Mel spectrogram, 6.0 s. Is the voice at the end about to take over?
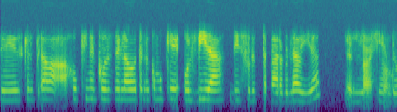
No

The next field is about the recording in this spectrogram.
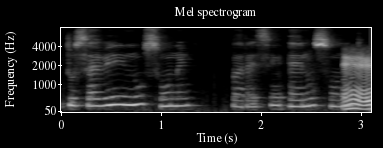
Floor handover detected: Yes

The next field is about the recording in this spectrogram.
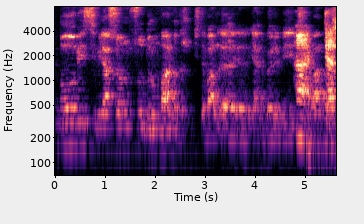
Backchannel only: No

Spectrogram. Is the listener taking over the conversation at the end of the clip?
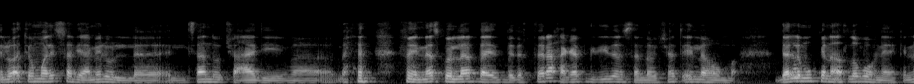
No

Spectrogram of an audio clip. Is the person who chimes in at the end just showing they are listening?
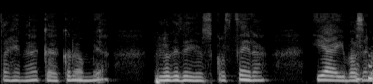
Yes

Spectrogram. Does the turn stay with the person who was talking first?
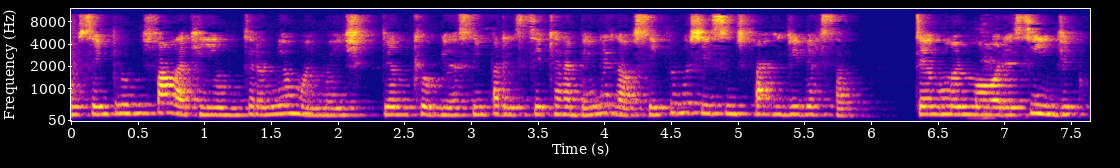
Yes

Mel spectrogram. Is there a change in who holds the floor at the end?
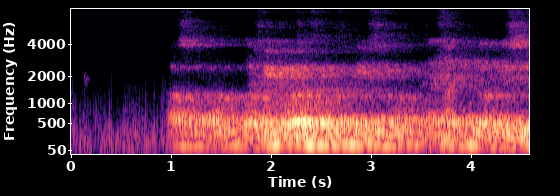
No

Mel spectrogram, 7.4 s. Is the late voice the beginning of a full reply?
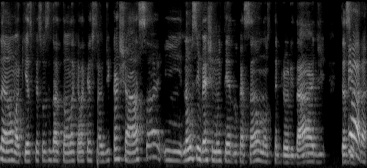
No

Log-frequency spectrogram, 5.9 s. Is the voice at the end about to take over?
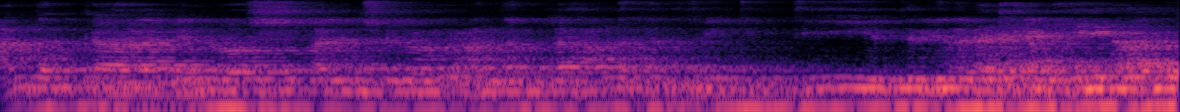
Yes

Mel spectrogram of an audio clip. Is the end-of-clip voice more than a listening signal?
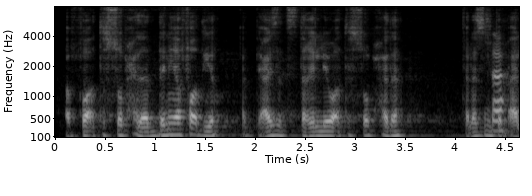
No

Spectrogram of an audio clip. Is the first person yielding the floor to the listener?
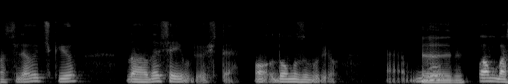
No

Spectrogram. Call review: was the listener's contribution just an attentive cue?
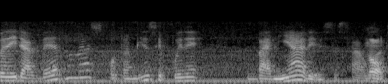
No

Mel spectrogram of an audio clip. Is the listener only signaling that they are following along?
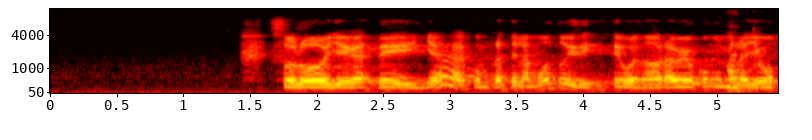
No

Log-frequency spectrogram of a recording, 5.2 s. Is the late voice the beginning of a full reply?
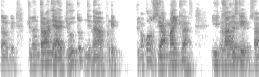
No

